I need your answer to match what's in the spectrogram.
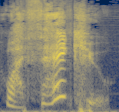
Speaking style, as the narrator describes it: cried Fluff

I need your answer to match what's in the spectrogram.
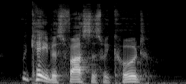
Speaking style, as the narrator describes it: the sergeant said curtly

